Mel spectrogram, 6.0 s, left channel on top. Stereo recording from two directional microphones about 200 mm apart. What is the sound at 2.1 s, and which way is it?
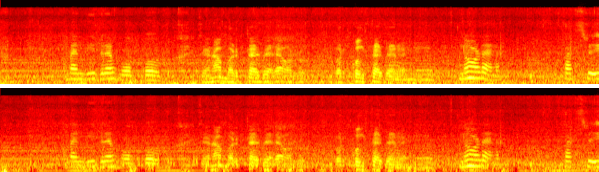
Speech, 25° right (ahead or behind).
